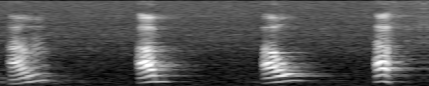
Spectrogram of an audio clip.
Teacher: ان کا مخرج ہے آپ کے ہونٹ، یعنی انسان کے ہونٹ ان چاروں حروف کا مخرج ہے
